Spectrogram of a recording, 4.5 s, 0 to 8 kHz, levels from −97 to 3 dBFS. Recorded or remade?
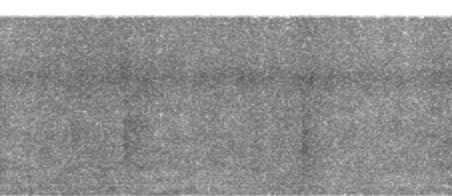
remade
